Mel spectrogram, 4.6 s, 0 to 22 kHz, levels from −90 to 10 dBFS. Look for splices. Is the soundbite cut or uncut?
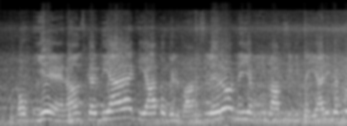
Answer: uncut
